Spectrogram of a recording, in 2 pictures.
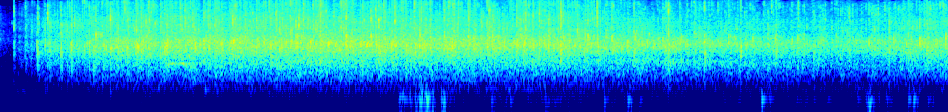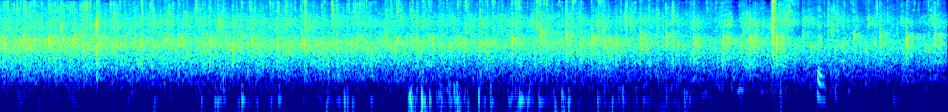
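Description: Audience applauding, starting all at once and easing off slightly over the second half.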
